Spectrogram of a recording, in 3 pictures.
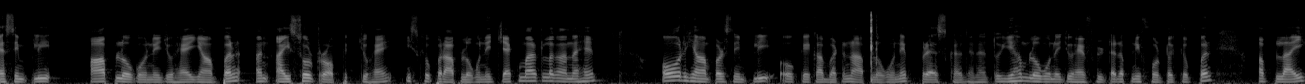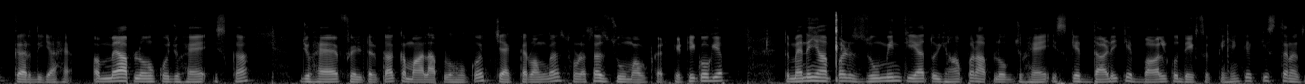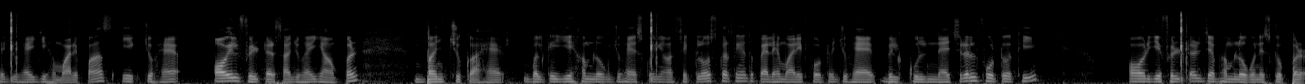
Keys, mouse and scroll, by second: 8.4 click, 21.1 ctrl+click, 21.5 ctrl+space, 25.9 click, 29.5 space, 32.4 click, 38.1 click.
